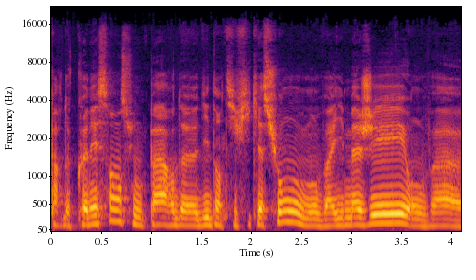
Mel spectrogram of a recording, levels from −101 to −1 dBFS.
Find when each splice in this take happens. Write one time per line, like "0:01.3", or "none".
none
